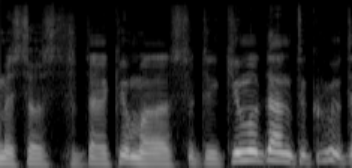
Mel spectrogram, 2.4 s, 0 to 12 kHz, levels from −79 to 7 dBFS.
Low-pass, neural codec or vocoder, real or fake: 10.8 kHz; codec, 16 kHz in and 24 kHz out, 0.4 kbps, LongCat-Audio-Codec, two codebook decoder; fake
